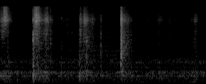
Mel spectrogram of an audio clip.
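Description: Tarot cards being handled or shuffled: four short, crisp card snaps and rustles about a third to half a second apart.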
